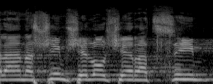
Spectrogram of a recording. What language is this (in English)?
Hebrew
